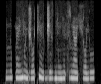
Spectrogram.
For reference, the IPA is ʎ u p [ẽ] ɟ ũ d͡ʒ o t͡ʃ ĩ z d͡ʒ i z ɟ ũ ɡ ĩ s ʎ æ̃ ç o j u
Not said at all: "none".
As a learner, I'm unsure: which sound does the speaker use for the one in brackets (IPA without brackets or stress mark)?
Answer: ẽ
